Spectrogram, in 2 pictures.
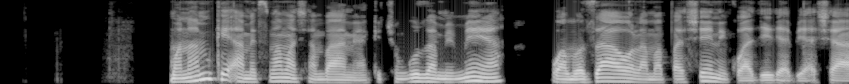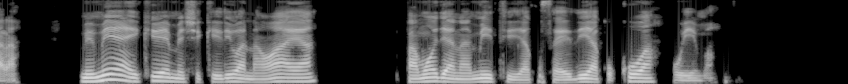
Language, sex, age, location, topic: Swahili, male, 25-35, Dar es Salaam, agriculture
